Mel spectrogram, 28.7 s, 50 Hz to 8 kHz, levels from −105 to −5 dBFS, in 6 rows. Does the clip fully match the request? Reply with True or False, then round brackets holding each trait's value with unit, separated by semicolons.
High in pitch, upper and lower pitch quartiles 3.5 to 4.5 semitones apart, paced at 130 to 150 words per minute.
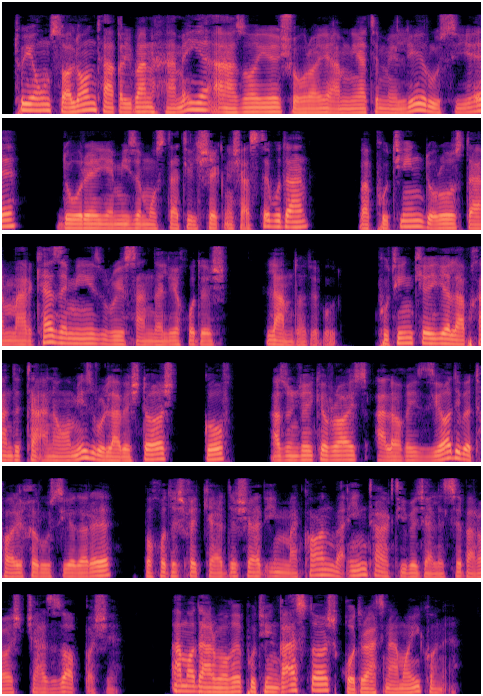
False (110 Hz; 3.8 semitones; 145 wpm)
